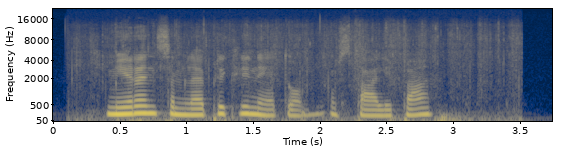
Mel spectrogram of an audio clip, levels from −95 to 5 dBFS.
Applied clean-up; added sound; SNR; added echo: none; Crumpling, crinkling; 19 dB; none.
